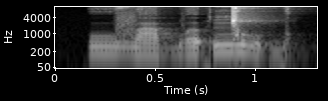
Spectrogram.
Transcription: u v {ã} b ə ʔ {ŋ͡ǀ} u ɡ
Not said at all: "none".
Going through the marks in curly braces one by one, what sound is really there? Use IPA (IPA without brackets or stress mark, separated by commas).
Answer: a, ŋ͡ǀ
